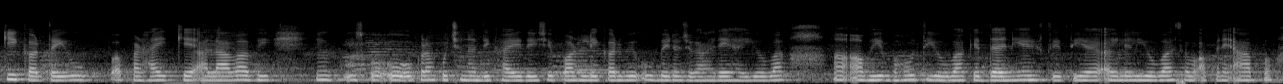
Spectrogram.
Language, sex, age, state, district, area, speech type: Maithili, female, 18-30, Bihar, Sitamarhi, rural, spontaneous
